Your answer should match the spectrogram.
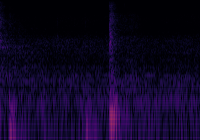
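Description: Quiet room tone with one short click about a second in.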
